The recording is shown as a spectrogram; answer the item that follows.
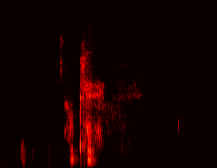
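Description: A person's short whisper, under a second long and breathy, with a faint click just before it.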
